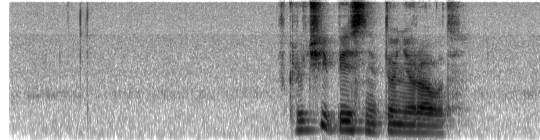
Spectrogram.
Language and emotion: Russian, neutral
